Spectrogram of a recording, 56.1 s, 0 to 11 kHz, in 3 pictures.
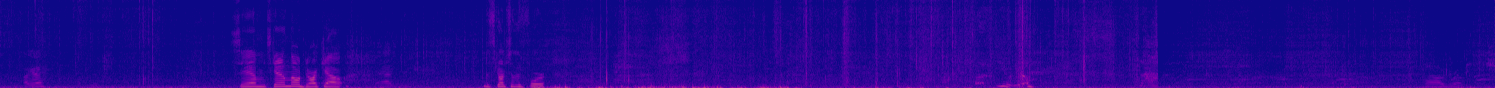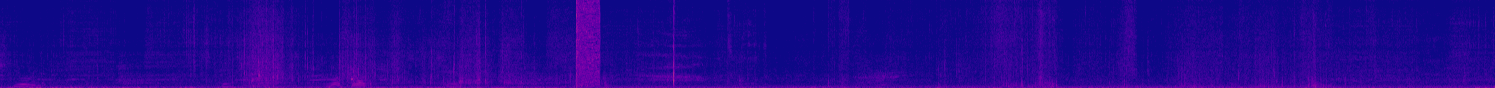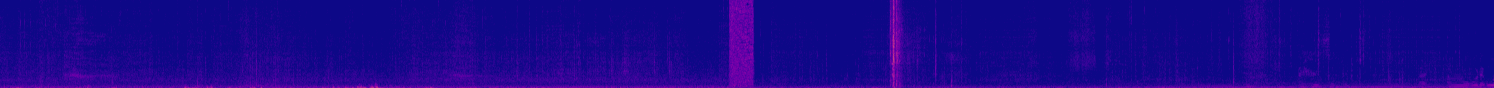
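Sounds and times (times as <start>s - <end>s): short sharp noises: 25.8s - 26.2s, 46.5s - 46.8s
sharp crack: 25.8s - 26.3s, 48.3s - 49.1s.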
